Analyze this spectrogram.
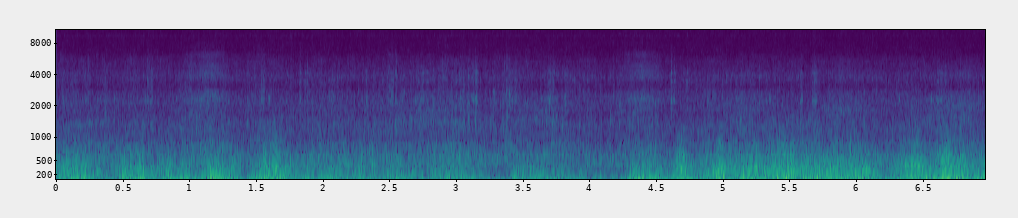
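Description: Wind buffeting the microphone while cycling: a gusting low rumble that grows stronger from about four seconds in.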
